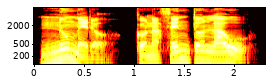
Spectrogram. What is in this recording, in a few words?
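"número", Spanish; mekanta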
